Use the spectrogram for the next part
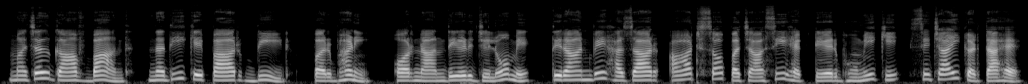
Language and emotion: Hindi, neutral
